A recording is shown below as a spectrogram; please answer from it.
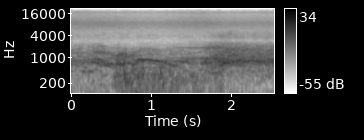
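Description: A crowd at a bowling tournament cheers and hollers in a steady wave of voices. A commentator's voice runs over the noise.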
